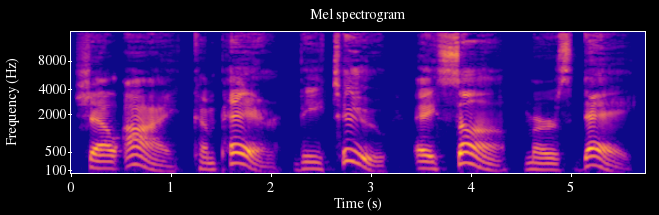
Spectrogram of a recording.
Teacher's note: an unstressed syllable followed by a stressed one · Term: iambic pentameter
